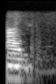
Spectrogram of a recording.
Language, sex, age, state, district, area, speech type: Gujarati, male, 30-45, Gujarat, Anand, urban, conversation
